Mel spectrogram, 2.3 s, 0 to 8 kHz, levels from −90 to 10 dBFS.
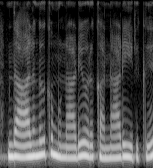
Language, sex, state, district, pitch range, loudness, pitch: Tamil, female, Tamil Nadu, Nilgiris, 200-220 Hz, -11 LUFS, 205 Hz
